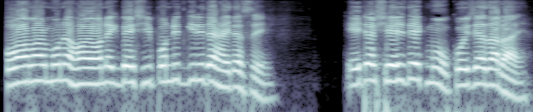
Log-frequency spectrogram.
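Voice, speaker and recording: A man's voice: sits high, lively intonation, fairly quick, clear, resonant tone, dry recording, clean studio sound. A man voicing a put-upon, exasperated young cartoon husband with a protesting manner and a Bangladeshi accent. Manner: protesting, complaining. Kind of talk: comedy cartoon dialogue.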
